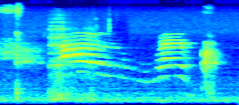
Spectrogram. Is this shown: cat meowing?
yes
